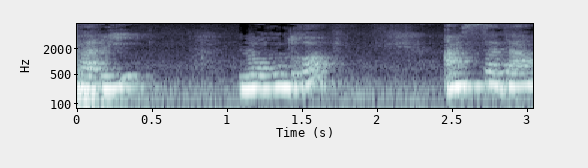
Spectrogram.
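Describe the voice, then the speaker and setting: A woman's high-pitched, monotone voice at a very slow pace, with audible room echo and noticeable background noise. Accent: German. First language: German (speaking French). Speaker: economic development representative. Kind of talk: business presentation. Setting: round table panel with audience. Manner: halting, hesitant.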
